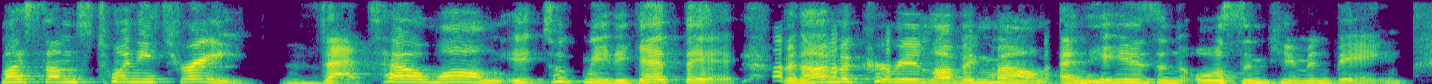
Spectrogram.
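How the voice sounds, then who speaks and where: A high-pitched woman with an Australian accent, lively intonation, a moderate pace and hardly any pauses. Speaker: rehabilitation counsellor and coach. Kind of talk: interview.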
